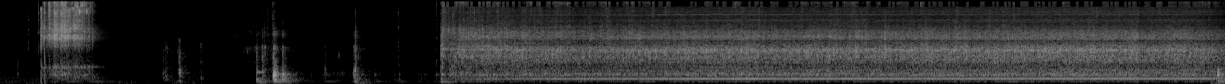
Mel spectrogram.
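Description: A few clicks and rattles, then a blender starts grinding coffee beans steadily at high speed, a loud continuous whir full of rattling beans.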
